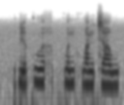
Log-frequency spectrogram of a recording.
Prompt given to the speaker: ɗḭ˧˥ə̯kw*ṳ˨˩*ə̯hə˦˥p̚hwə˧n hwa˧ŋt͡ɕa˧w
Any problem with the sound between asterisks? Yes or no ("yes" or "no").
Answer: yes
